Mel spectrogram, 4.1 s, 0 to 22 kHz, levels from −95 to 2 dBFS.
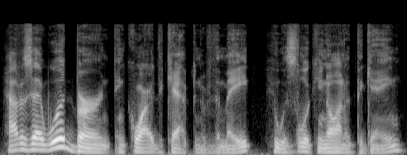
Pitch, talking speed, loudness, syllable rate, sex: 105 Hz, 265 wpm, -18 LUFS, 6.0 syllables/s, male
